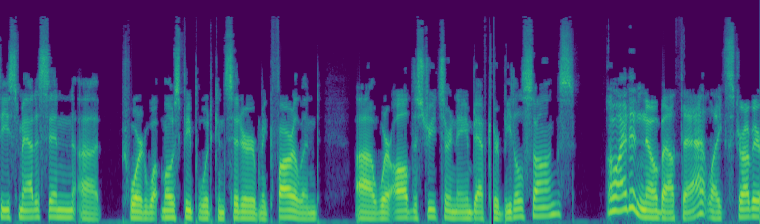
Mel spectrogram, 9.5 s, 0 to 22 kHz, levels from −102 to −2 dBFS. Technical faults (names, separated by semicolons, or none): gap at a join of encoded pieces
